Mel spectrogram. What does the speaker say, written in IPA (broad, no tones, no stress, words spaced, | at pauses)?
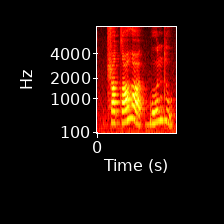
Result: ʈ͡ʂetˤeðˤɜ | bondu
